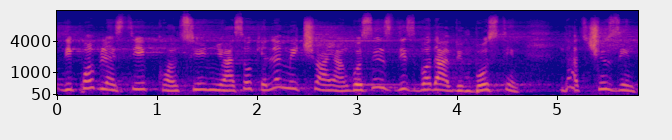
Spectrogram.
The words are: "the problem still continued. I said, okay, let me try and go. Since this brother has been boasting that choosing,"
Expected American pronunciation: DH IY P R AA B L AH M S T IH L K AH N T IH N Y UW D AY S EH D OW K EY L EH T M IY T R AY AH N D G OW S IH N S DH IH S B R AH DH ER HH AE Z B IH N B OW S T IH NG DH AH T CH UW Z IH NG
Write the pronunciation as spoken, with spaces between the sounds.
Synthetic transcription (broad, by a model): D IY P R AA B L AH M S T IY L K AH N T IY N Y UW AY S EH OW K EY L EH T M IY T R AY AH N G OW S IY N S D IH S B R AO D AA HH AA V B IH N B OW S T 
